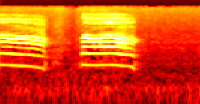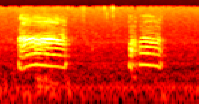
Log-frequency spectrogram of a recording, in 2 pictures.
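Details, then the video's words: Siamese cat meowing four times in quick succession, each call rich and nasal with a slight downward bend at the end, the second and third longest, over a low background hum. "Siamese Cat Meowing"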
